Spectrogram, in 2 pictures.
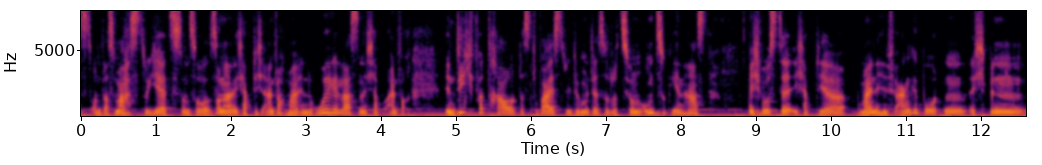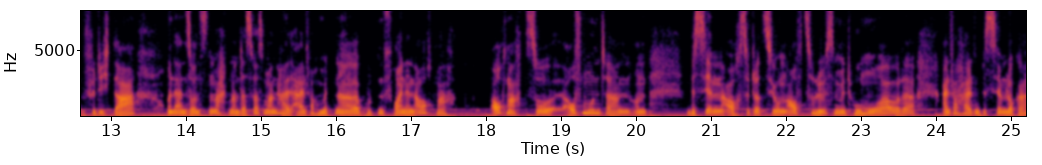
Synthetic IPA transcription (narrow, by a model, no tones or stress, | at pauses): stʊntvasmaχstd̥uːjɛt͡stʊntz̥oːzɔndɐnɪçhaːbədɪçʔa̰ɪnfaχmaːlɪnʁuːəɡəlasn̩ɪçhaːbəʔa̰ɪnfaχ | ʔɪndɪçfɛɐtʁ̥aʊt̚d̥asd̥uːvaɪstv̥iːduːmɪt̚d̥eːɐzɪtuat͡sjoːnʔʊmt͡suɡeːənɦast | ɪçv̥ʊstəɪçhaːbədiːɐ | maɪnəɦɪlfə̰ʔanɡəboːtn̩ɪçb̥ɪnfyːɐdɪçd̥aːʔʊntanzɔnstn̩maχtmandasv̥asmanɦaltʔa̰ɪnfaχmɪtnɐɡuːtn̩fʁ̥ɔʏndɪnaʊxmaχt | ʔaʊxmaχtz̥oːʔa̰ʊfmʊntʰɐnʊnt | n̩bɪsçəna̰ʊxz̥ɪtuat͡sjoːnənʔa̰ʊft͡suløːzn̩mɪthumoːɐoːɾɐ | ʔaɪnfaχhaltn̩bɪsçənlɔkɐ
